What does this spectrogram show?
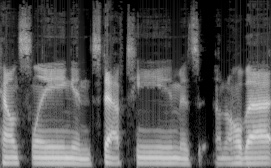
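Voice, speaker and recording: A man of medium pitch speaks at a moderate pace in a Midwestern American accent. The recording is very clean with a silent background and a dry, close sound with no echo. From northeast Nebraska, US. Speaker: pastor and author. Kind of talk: casual interview.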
